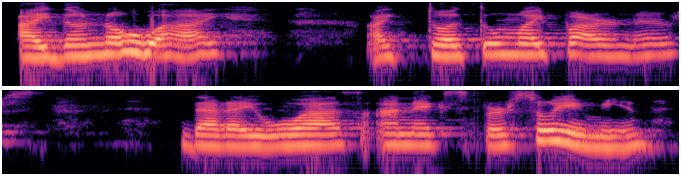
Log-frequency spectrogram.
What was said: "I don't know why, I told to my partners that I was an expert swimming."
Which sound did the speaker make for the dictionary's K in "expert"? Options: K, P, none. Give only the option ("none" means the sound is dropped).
K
